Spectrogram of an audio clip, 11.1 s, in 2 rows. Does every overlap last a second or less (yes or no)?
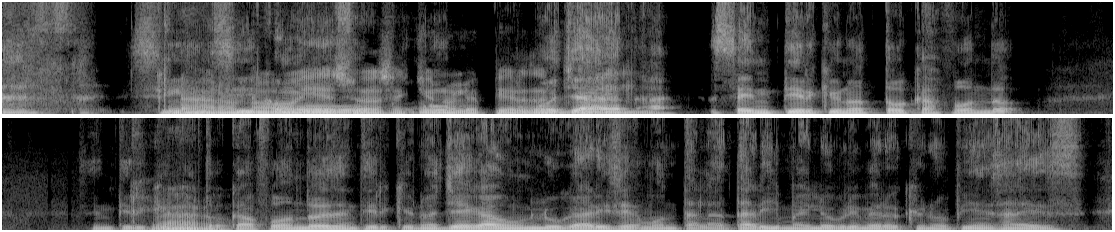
no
